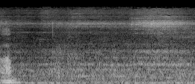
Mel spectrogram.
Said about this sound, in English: Oh, just a minute. There's a train going to come through, so...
